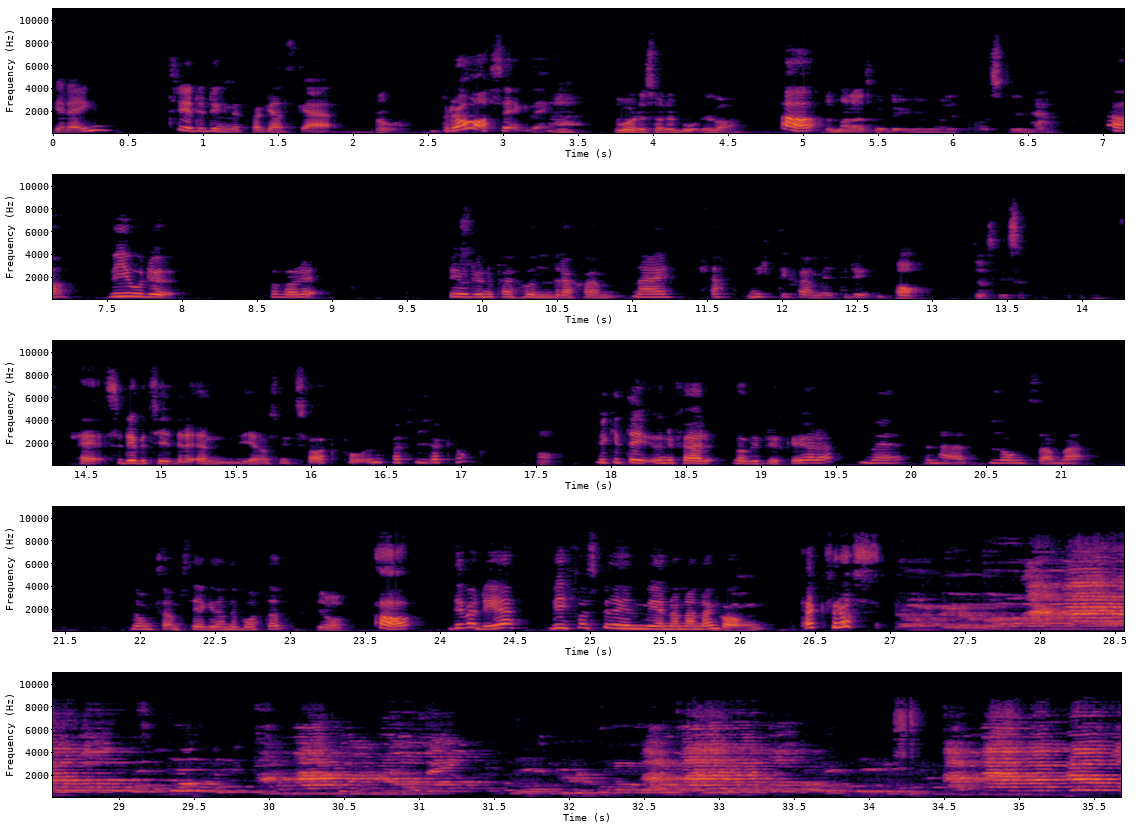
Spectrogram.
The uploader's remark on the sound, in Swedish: Om ni trodde ljudkvaliten inte kunde bli sämre så hade ni fel, vi ber om ursäkt för det.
